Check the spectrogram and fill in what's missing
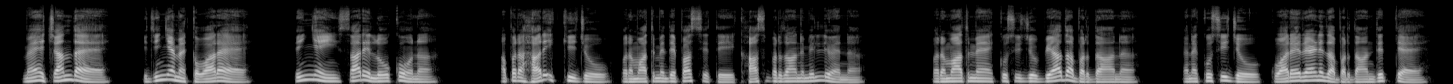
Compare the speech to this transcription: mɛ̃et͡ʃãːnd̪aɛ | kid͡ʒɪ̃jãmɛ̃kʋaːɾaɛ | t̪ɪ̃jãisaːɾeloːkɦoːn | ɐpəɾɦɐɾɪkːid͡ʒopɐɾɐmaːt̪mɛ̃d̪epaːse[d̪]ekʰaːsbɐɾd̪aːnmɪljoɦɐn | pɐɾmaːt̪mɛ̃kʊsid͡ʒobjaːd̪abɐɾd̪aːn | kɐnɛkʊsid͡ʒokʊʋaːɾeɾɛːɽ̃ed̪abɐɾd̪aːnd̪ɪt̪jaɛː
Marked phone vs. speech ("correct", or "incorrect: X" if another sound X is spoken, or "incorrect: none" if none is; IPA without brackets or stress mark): incorrect: t̪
